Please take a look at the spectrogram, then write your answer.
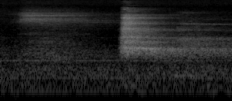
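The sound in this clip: Deep breathing in a guided relaxation exercise with hands on the heart: a long, soft inhale followed by a stronger, breathy exhale that slowly fades, quiet and with no talk.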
